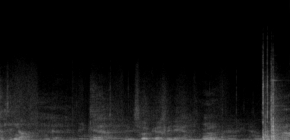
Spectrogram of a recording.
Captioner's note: yawns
